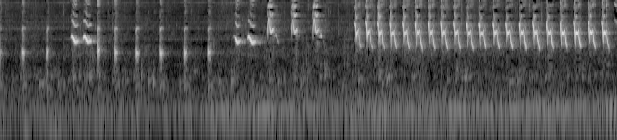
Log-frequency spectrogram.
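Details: Tame Asian pied starling singing imitated fills as a tutor for other birds: evenly spaced short chips with a few higher double notes, then a fast, regular rattling trill of about five notes per second to the end.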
